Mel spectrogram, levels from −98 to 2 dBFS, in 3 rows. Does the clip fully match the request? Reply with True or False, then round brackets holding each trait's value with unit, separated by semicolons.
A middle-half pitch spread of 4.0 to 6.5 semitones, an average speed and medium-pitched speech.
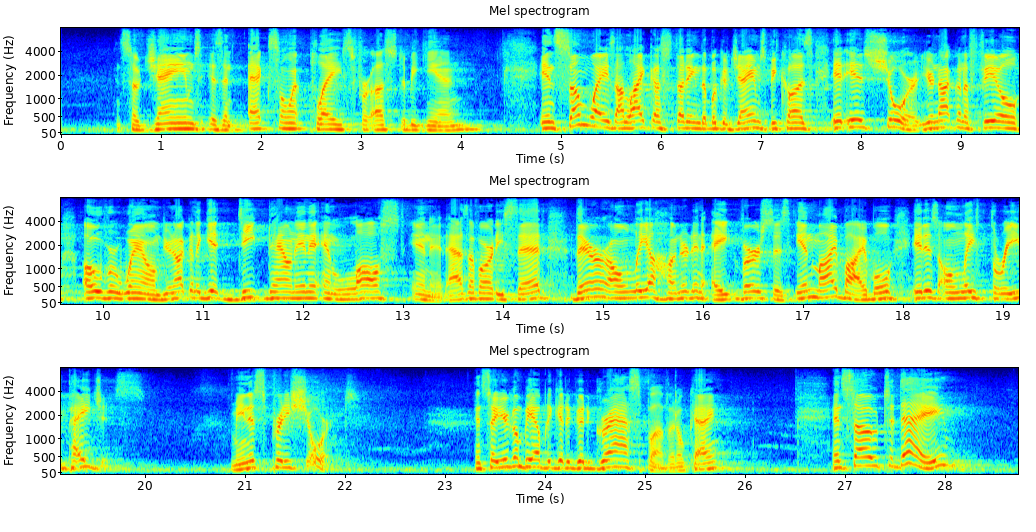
True (4.5 semitones; 170 wpm; 160 Hz)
